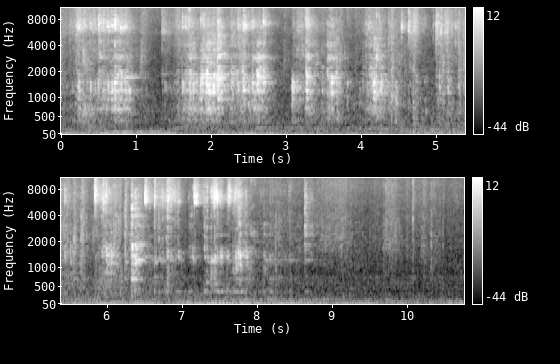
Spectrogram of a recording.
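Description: Peeled garlic cloves poured out of a perforated stainless steel colander, rattling against the metal and clattering onto a paper-towel-covered countertop. The clatter runs in uneven surges and thins out after about eight seconds, leaving a low steady hum.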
